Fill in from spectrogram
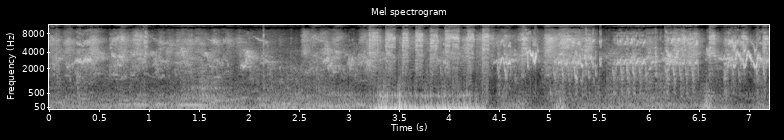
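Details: Budgerigars chirping: a dense, continuous chatter of rapid high twittering notes and warbles from several birds at once, with a brief low rumble near the middle.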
